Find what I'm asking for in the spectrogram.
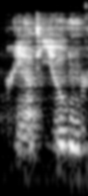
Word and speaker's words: Antiope: Antipy, I think is how you would say her name. Antipy. – Antiope. – Yeah. Or Antiope. Yeah.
